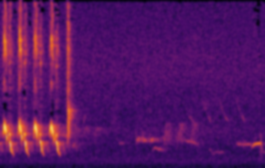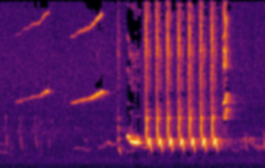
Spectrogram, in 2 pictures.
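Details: Luscinia megarhynchos singing: a quick run of loud downslurred notes, quiet whistled phrases, then a long evenly repeated series of about ten sharp notes.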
